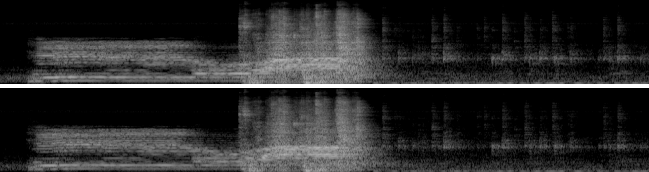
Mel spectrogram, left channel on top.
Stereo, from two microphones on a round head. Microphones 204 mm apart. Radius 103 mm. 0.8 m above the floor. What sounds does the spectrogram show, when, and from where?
0.3 s singing: 45° right (ahead or behind), 1.6 m
2.4 s crumpling: 10° right (ahead or behind), 1.3 m
3.7 s typing on a keyboard: 10° left (ahead or behind), 0.8 m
